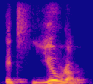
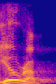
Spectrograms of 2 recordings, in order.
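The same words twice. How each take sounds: First: "Europe" as "yu-rup"; correct pronunciation. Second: "Europe" as "yu-rop"; higher mistaken "Europe"; wrong pronunciation. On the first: Teacher modelling the right word. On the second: Teacher showing the wrong form. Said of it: "Don't say Europe". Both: Shown as a demonstration.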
